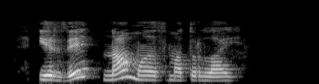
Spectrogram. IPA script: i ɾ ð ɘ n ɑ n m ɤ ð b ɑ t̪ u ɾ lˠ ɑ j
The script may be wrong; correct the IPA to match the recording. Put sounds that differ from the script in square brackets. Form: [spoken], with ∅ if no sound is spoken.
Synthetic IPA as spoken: i ɾ ð ɘ n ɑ [∅] m ɤ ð [m] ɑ t̪ u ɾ lˠ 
